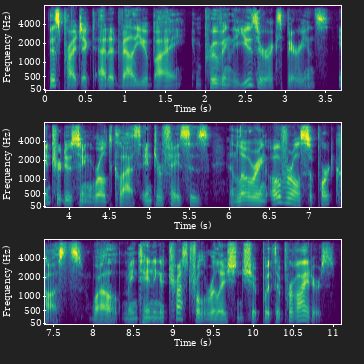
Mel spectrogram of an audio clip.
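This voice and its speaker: A middle-aged man from the Netherlands answers in a measured, prepared way, as if reading. His voice sits low with a gravelly edge. The recording is dull and dry, with little room sound. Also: lively intonation, a bit bright, no room sound. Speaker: guest. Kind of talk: scripted corporate interview.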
